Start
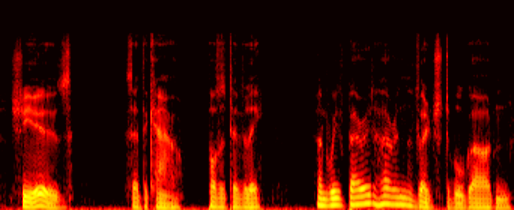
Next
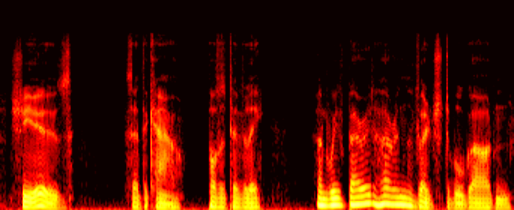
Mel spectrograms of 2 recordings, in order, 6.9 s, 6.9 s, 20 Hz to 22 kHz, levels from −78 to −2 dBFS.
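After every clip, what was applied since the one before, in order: graphic EQ 125/250/1000/2000 Hz +11/+4/+9/+7 dB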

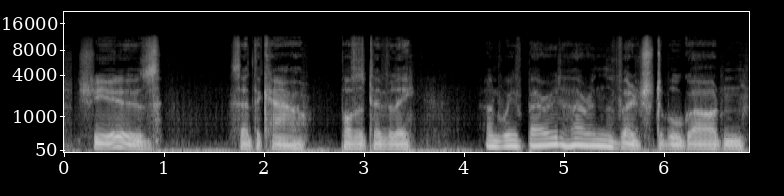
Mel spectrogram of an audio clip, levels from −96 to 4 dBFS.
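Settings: comb 5.5 ms, depth 45%; reverse; compression 4:1, threshold -25 dBFS, peak gain reduction 14 dB; reverse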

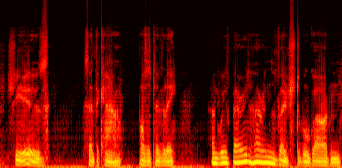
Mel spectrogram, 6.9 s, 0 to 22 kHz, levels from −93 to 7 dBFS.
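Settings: LFO notch saw up 2.1 Hz 970–4100 Hz; slew-rate limiter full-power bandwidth 53 Hz; trim +2 dB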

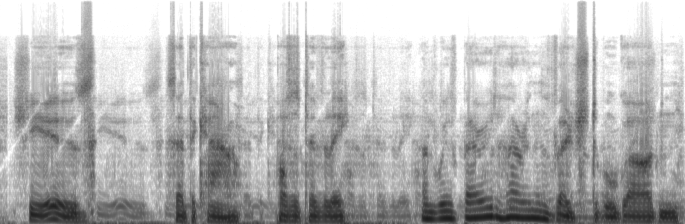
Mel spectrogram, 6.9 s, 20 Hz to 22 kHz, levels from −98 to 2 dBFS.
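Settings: tape echo 675 ms, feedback 68%, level -18 dB, low-pass 5.2 kHz; trim +9 dB

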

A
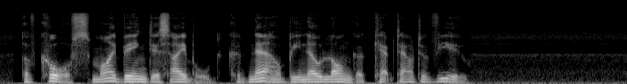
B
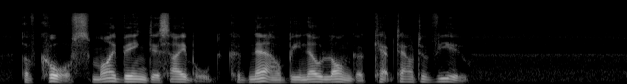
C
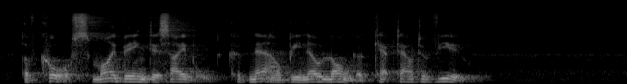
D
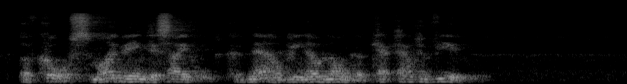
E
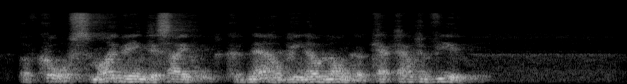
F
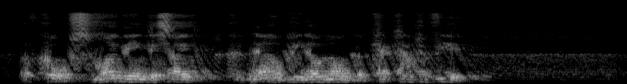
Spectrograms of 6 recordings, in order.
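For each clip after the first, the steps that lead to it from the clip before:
Bessel high-pass 230 Hz, order 4; trim -5.5 dB
hum notches 50/100/150/200/250/300/350/400 Hz; peak limiter -22 dBFS, peak gain reduction 11.5 dB; gated-style reverb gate 370 ms falling, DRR 10.5 dB; trim -3 dB
phase randomisation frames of 100 ms
high-order bell 4.6 kHz -9.5 dB 2.3 oct; level rider gain up to 8 dB; trim +5.5 dB
high-pass 110 Hz; tone controls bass -15 dB, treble +4 dB; touch-sensitive flanger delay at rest 9.7 ms, full sweep at -21.5 dBFS

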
